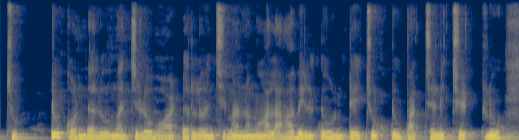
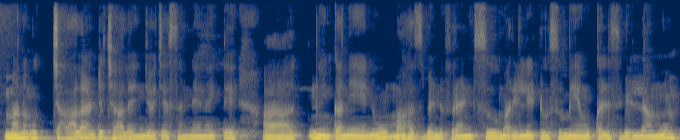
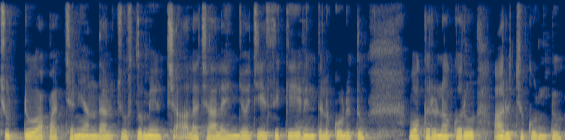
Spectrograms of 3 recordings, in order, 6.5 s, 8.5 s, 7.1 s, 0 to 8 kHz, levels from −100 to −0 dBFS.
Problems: none marked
